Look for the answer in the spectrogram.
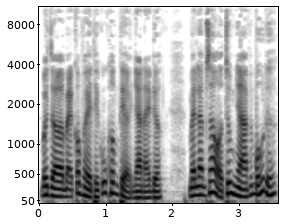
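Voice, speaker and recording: Male reader as a blunt, practical grown child in an audio story, dark-toned. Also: mid-range voice, expressive, rapid-fire, dry recording, clean studio sound, natural voice. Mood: dismissive. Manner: blunt, matter-of-fact.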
